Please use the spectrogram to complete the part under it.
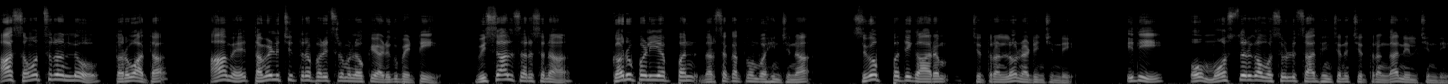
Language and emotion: Telugu, neutral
